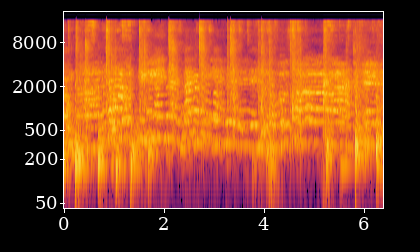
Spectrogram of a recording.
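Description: Several people clapping their hands in a steady rhythm along with singing.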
